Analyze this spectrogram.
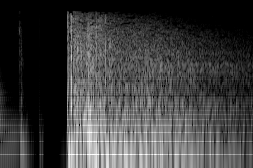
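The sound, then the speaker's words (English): A stun grenade (flashbang) goes off in one sudden, sharp blast that trails into a long rumbling decay. A brief tonal sound and a moment of silence come before it. “A stun grenade, also called a flashbang, suddenly overloads our senses. We cannot react.”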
